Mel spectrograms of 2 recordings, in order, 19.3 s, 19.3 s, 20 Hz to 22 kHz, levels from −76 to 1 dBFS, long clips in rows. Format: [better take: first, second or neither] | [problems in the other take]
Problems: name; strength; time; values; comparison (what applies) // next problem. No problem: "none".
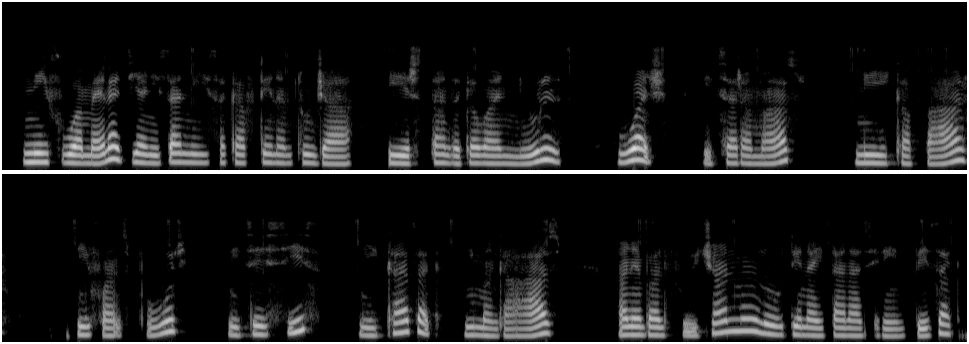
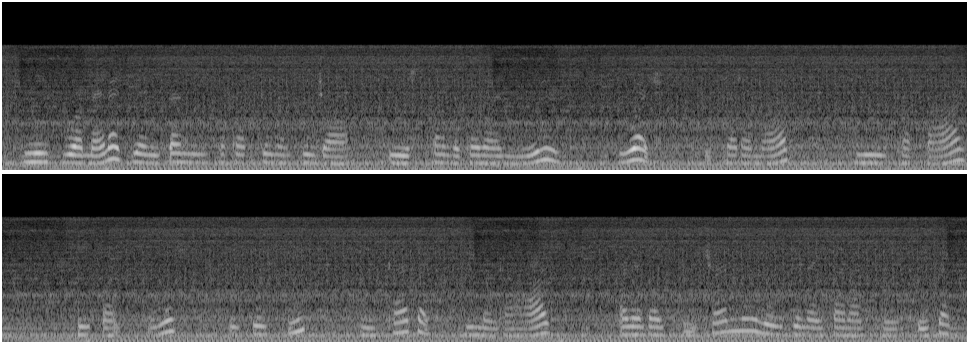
first | background sound (Engine); 2 dB below the speech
